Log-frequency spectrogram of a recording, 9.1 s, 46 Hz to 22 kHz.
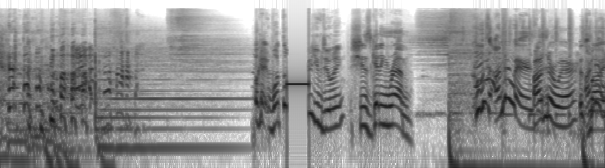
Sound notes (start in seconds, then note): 0.0 all laughing; 4.2 beep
